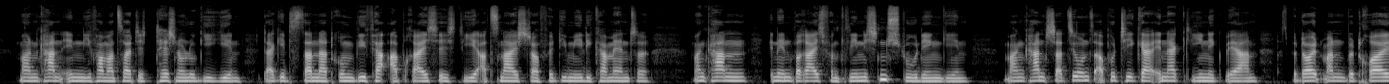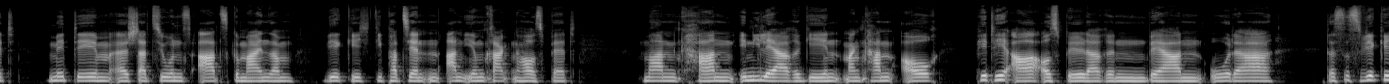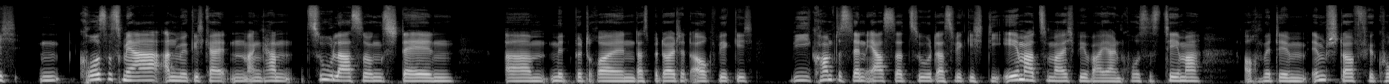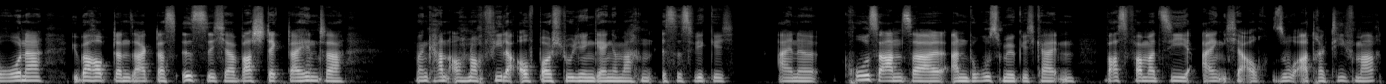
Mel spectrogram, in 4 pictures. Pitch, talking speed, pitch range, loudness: 160 Hz, 145 wpm, 155-170 Hz, -20 LUFS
